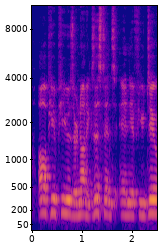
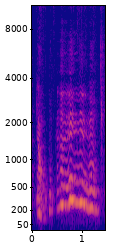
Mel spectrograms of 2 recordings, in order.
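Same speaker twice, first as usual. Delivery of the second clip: short high giggle; high laugh; 8 semitones higher than usual. Real, not acted. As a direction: burst out laughing. Laugh after joke.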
